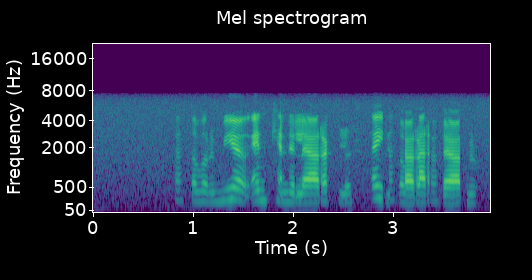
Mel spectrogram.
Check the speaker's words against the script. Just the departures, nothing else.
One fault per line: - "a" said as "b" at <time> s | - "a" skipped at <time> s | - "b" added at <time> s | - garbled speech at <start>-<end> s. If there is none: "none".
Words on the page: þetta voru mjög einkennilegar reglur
- garbled speech at 2.8-3.8 s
